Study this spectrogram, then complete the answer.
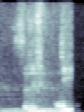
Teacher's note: Srishti being E, then Visarga is pronounced along with the preceding vowel, which is Ikara, E. Srishti, not Srishtiha.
